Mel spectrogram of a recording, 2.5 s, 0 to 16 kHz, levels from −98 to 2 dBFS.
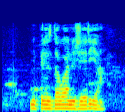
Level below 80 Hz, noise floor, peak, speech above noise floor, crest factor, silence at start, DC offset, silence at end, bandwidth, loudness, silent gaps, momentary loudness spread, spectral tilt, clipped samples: -60 dBFS; -47 dBFS; -12 dBFS; 23 dB; 14 dB; 0.15 s; under 0.1%; 0.45 s; 7.6 kHz; -25 LUFS; none; 9 LU; -7 dB/octave; under 0.1%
